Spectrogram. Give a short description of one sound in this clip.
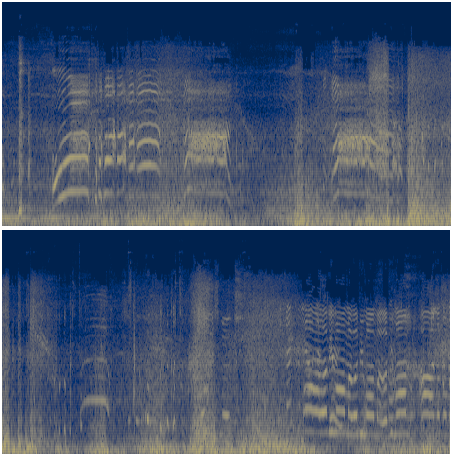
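A boy screams and shouts loudly, close by.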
